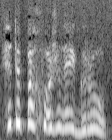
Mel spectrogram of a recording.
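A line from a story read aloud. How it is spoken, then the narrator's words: Laughing. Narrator (Russian): засмеялась Дилека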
